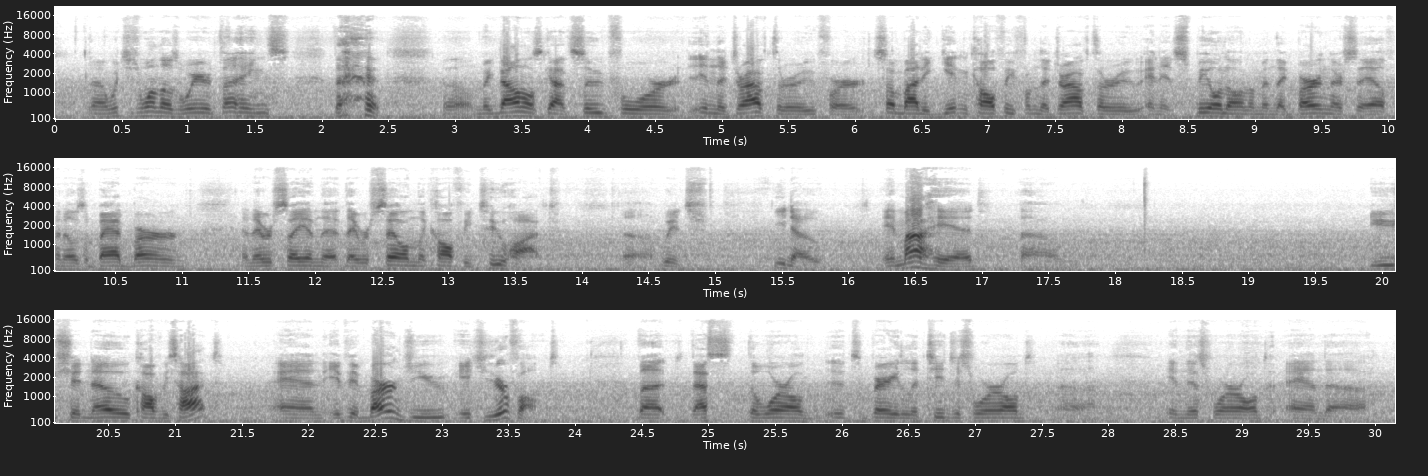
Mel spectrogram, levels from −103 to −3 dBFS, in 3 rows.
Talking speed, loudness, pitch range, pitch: 175 wpm, -37 LUFS, 120-130 Hz, 125 Hz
